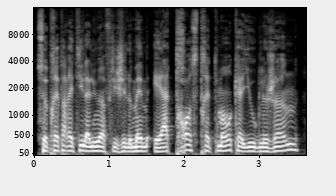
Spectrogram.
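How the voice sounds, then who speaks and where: A man reading a historical novel aloud in a dramatic, measured narration. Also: lowish voice, fairly even intonation, a little mellow, no room sound, clean studio sound.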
